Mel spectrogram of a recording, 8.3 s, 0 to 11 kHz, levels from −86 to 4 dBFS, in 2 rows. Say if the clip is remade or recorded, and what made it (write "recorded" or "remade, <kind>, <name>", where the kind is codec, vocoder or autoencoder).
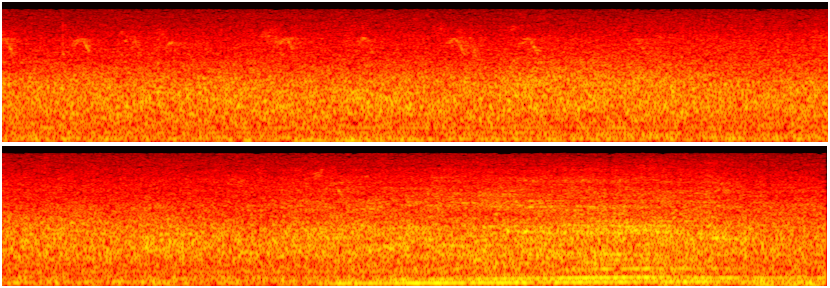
recorded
